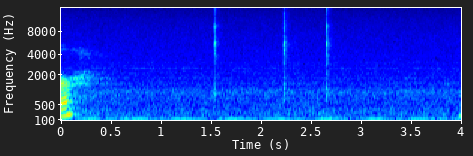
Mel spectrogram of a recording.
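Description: Three sharp clicks of a computer mouse button, irregularly spaced about a second and a half to two and a half seconds in, over a faint steady hum.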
